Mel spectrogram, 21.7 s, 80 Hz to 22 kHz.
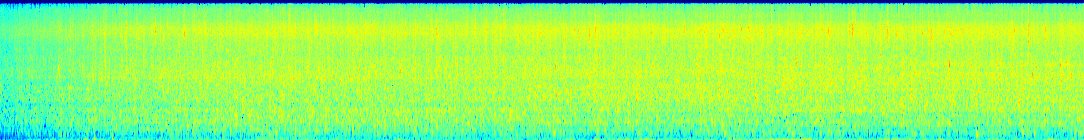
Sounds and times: river 0:00.0 - 0:21.6

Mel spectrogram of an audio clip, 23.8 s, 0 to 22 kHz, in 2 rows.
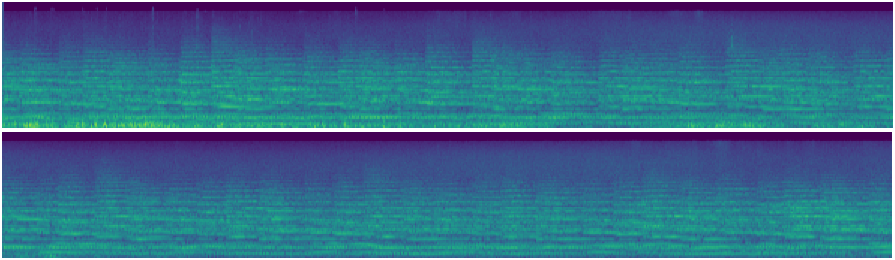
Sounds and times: wind in nearby trees 0:00.0 - 0:12.7
slight wind distortion on the microphone 0:00.0 - 0:13.2
Bells 0:00.0 - 0:23.7

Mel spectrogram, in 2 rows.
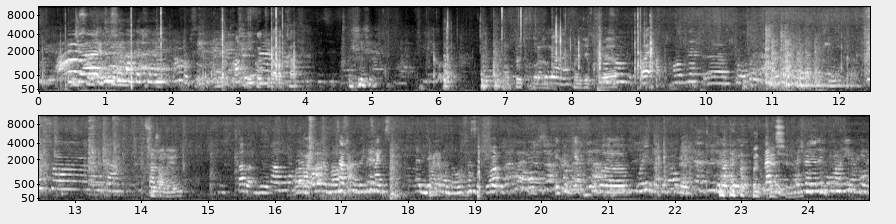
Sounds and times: People 0:00.0 - 0:24.9

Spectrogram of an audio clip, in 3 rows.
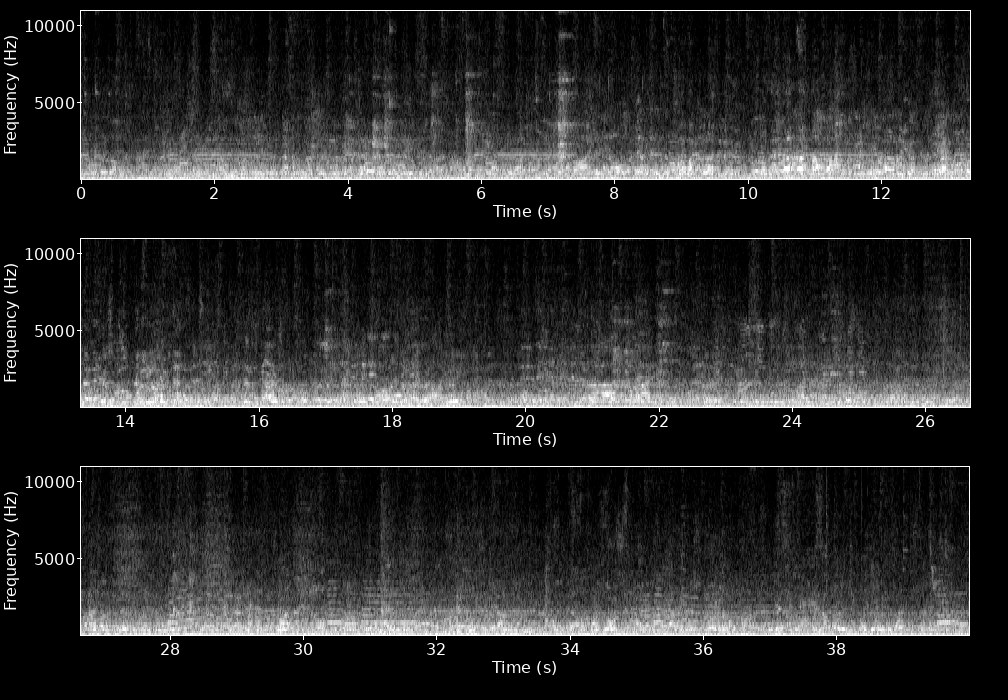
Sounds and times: murmur of people at the cafe and restaurant 0:00.0 - 0:40.0
trumpet comes from one of the sealing boats 0:27.2 - 0:37.7

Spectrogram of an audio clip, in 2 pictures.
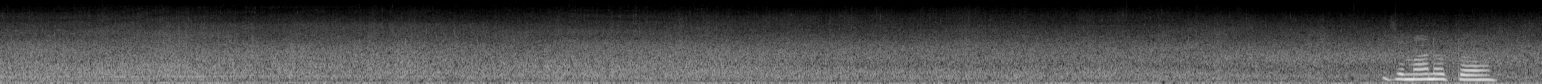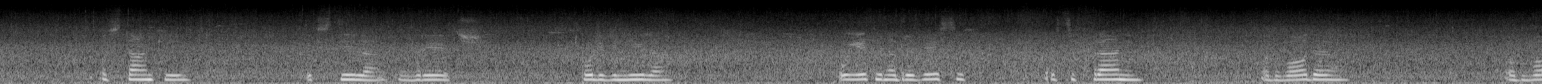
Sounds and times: river flow 0:00.0 - 0:30.8
words 0:13.8 - 0:15.0
words 0:16.4 - 0:17.4
words 0:18.4 - 0:20.3
words 0:21.2 - 0:22.3
words 0:23.8 - 0:25.2
words 0:25.8 - 0:27.0
words 0:28.0 - 0:29.0
words 0:30.5 - 0:30.8

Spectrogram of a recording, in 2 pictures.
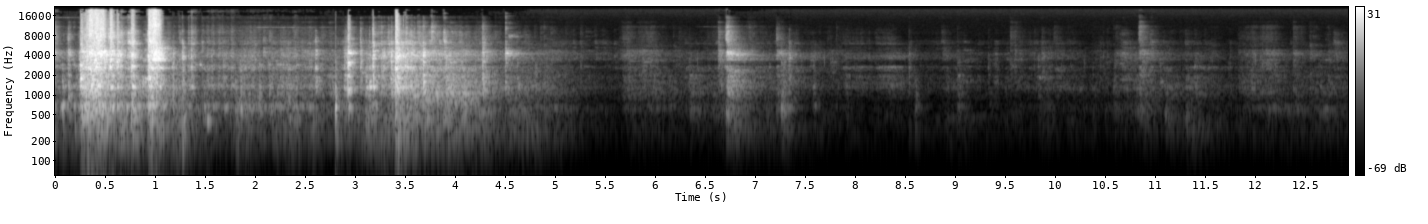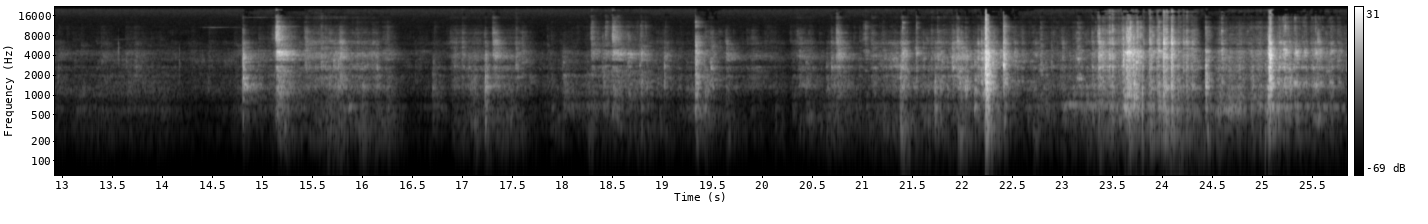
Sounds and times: chain link fence 0:00.0 - 0:05.0

